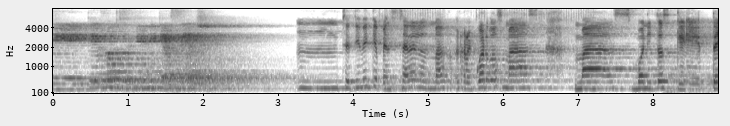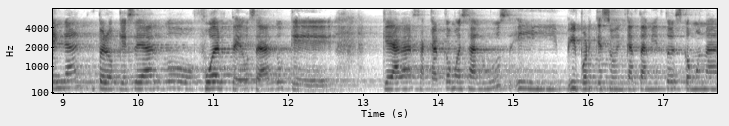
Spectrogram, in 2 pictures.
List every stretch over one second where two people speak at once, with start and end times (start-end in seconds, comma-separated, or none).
none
